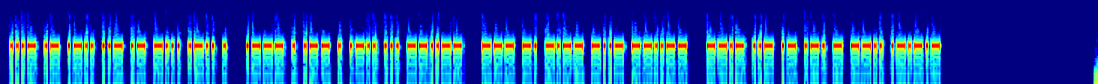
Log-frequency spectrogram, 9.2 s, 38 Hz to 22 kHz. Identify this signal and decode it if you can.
Morse code, heard as a keyed tone, about 50 wpm, 700 Hz. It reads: VALUABLE JEWELS, ONYX, QUARTZ.
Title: Pangram Challenge v2 - 50wpm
